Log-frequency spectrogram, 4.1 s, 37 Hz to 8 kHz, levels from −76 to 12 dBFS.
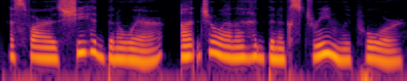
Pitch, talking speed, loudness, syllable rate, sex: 180 Hz, 190 wpm, -15 LUFS, 5.0 syllables/s, female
